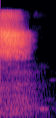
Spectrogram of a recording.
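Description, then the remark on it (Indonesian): A single airy breath drawn in through the nose while seated during a guided breathing exercise, a soft hissing rush lasting about half a second before fading into quiet. “Mari kita ambil nafas”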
